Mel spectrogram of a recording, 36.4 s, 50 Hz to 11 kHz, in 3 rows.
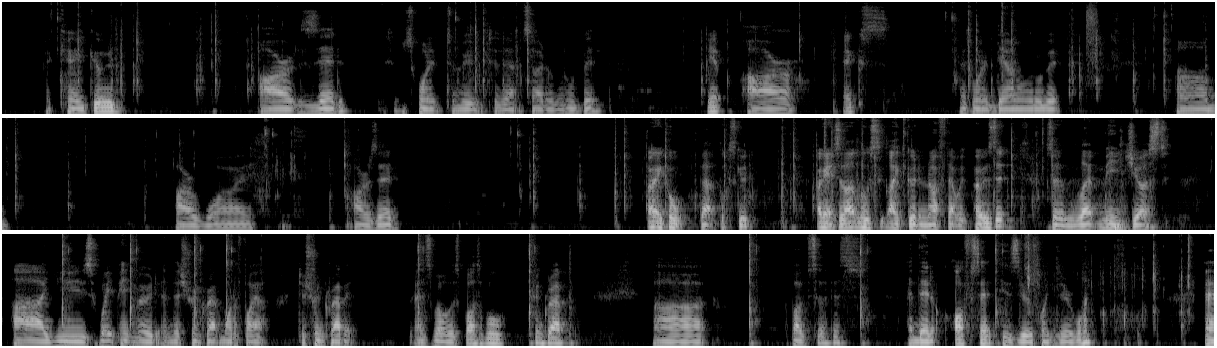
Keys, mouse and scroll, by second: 0.7 middle click, 1.2 scroll up 1, 1.4 shift+middle click, 2.0 scroll up 1, 2.2 middle click, 2.5 r, 4.7 middle drag, 5.1-7.1 middle drag, 7.2 r, 9.6 scroll up 1, 9.8 middle click, 10.0 middle click, 11.5 scroll up 1, 11.7 shift+middle click, 12.1 middle click, 13.5 r, 15.2 ctrl+z, 15.3 r, 17.3 scroll up 1, 17.5 middle click, 18.3-18.8 shift+scroll up 2, 18.4 shift+middle click, 18.8 middle drag, 19.2 scroll up 1, 19.4 middle click, 19.9 shift+middle drag, 20.3 middle drag, 20.7 shift+middle drag, 22.1 shift+middle drag, 22.5-23.0 middle drag, 24.8 click, 26.1 drag, 26.4 click, 28.4-29.7 drag, 31.7-33.0 drag, 34.3-36.3 drag.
